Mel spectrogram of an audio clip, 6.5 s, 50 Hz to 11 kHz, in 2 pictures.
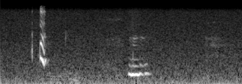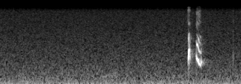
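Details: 1-week-old sleeping baby boy with hiccups: short, sharp, isolated gulping sounds against quiet background hiss.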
